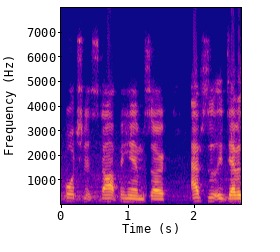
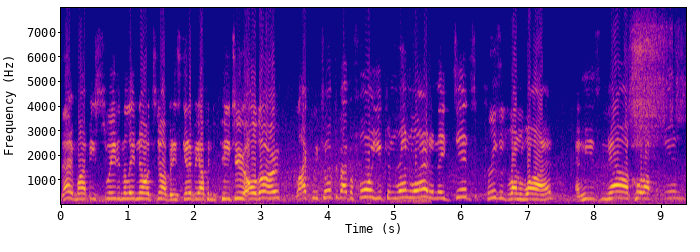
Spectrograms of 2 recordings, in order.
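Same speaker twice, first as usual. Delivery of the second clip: much higher, fast, urgent race call; live play-by-play; 10 semitones higher than usual. Acted. Commentator calls the race start live for viewers, higher and faster.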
